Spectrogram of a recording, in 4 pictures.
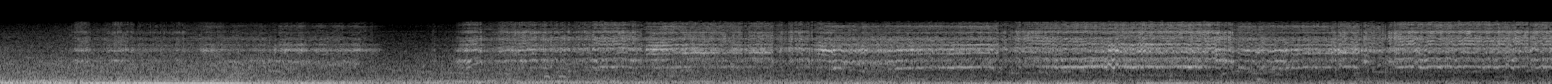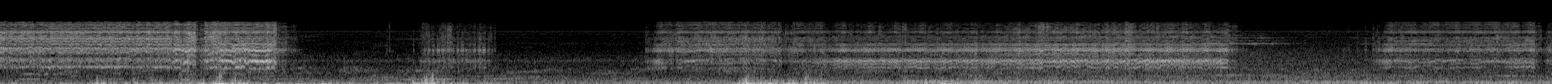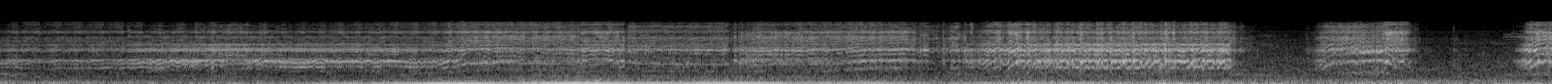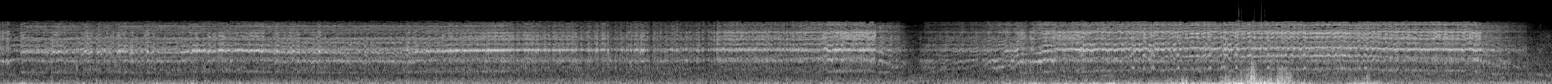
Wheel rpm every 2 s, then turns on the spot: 40, 50, 70, 110, 100, 110, 110, 110, 110, 30, 10, 50, 40, 40, 20, 50, 50, 60, 80, 80, 90, 70, 50, 120, 160, 160, 170, 140, 110, 160, 130.
44-46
